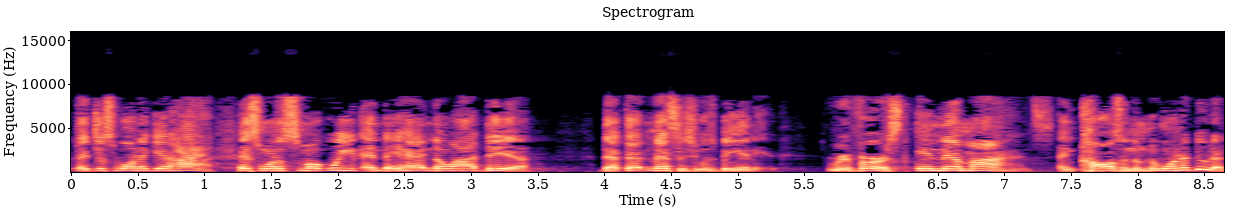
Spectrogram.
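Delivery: normal talking voice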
